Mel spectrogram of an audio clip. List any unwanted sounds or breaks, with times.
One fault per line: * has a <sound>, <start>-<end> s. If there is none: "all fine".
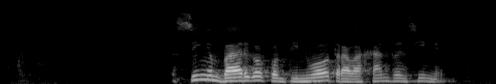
all fine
